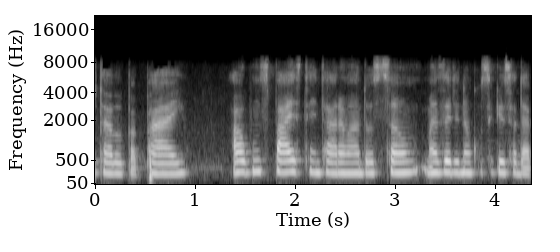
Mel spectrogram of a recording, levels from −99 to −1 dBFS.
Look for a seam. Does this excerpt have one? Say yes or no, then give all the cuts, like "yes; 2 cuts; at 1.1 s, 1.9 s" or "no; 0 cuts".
yes; 1 cut; at 1.3 s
